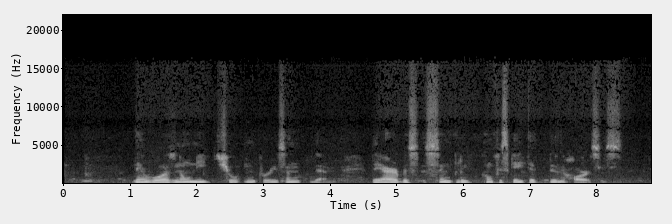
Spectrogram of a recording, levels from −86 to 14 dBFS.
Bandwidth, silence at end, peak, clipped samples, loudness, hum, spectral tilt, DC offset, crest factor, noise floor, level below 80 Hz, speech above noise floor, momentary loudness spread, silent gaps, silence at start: 16.5 kHz; 0.45 s; -2 dBFS; under 0.1%; -20 LUFS; none; -6 dB/octave; under 0.1%; 18 dB; -51 dBFS; -50 dBFS; 31 dB; 15 LU; none; 0.3 s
